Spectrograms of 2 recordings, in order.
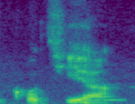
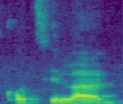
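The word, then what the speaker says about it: Cotillard: of her last name kotia was not what I had in mind when I first saw the name I I pronounced kotilad because I'm English and she's French and the pronunciation yeah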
